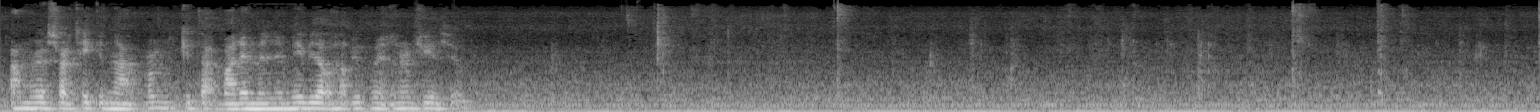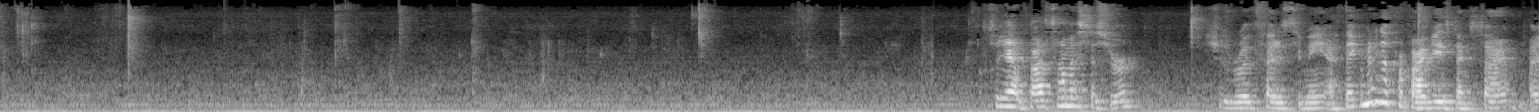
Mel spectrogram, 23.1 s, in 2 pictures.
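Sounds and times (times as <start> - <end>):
steady low hum: 0.0 - 23.0
wet chewing with mouth clicks: 4.0 - 19.0, 20.4 - 20.6.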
